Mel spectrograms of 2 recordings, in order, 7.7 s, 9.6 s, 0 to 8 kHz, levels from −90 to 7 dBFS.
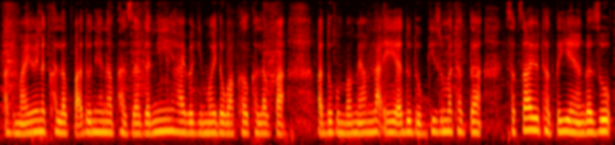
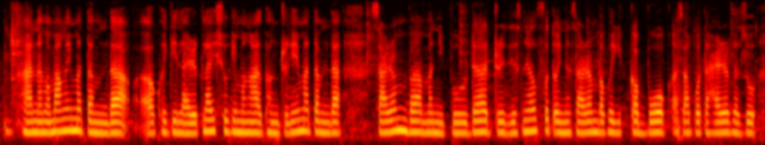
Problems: background sounds at intervals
